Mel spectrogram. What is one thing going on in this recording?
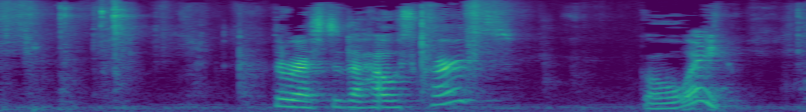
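Small plastic game tokens clink together as a hand sorts through them.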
